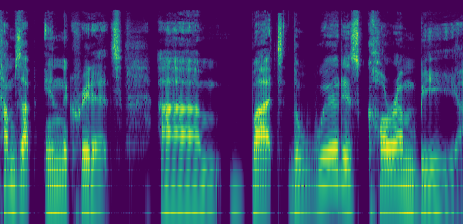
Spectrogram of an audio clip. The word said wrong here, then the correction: komorebi: I believe it is. And apologies for my mispronunciation there. Or komorebi.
